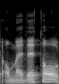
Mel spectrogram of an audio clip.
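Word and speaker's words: おめでとう: And by the way, on its own, omedeto is unaccented, so yeah.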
